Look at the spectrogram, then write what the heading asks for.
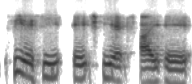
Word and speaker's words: cachexia: But it's c a c h e x i a is how you spell it.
